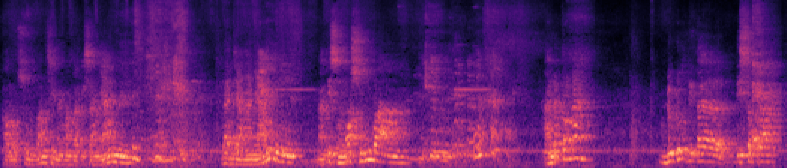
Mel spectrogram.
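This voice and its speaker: A male pastor preaching a sermon in an animated, joking way, sometimes acting out the voices of the people he quotes. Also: mid-range voice, measured pace, pauses often, distant mic. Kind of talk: sermon with anecdotes. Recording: echoey room, voice from afar, audible background noise.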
